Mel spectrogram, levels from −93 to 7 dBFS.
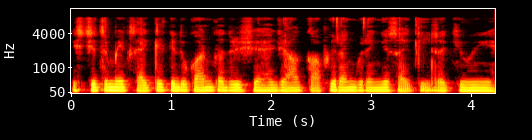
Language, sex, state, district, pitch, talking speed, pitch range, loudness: Hindi, male, Jharkhand, Ranchi, 115 Hz, 240 wpm, 110-120 Hz, -17 LUFS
